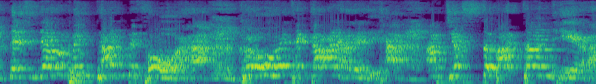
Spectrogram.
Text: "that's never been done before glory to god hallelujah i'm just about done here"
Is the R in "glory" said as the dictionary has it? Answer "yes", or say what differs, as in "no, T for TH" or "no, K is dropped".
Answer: no, R is dropped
